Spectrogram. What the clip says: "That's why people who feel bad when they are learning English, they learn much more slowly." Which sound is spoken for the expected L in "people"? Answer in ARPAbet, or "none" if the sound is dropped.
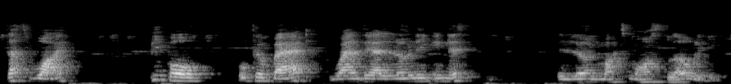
L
